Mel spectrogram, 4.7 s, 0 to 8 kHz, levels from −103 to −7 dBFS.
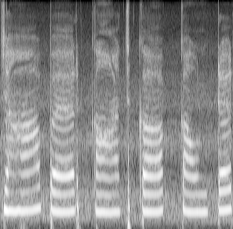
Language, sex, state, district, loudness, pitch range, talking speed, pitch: Hindi, female, Madhya Pradesh, Katni, -15 LUFS, 230-250 Hz, 75 wpm, 240 Hz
